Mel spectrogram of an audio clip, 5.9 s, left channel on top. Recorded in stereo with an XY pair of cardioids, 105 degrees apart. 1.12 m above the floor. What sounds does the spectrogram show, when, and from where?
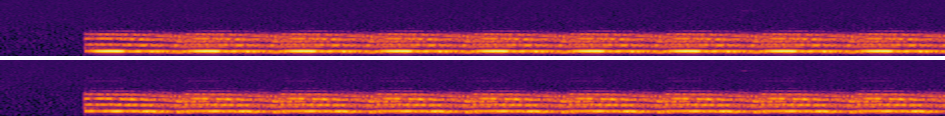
0.5 s an alarm: 60° right, 2 m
